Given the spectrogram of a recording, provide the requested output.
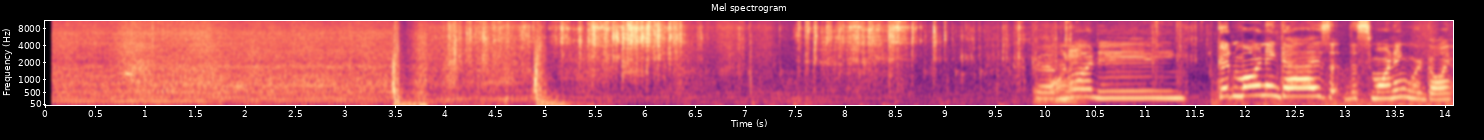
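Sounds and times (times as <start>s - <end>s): car doors shutting: 2.9s - 5.9s
car keys jingling: 3.9s - 11.8s.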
